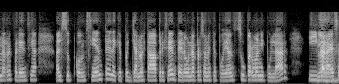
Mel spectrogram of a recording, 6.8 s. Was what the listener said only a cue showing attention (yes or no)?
yes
